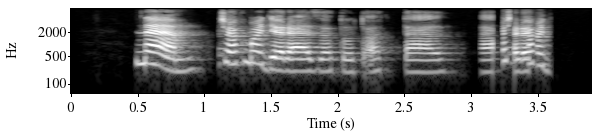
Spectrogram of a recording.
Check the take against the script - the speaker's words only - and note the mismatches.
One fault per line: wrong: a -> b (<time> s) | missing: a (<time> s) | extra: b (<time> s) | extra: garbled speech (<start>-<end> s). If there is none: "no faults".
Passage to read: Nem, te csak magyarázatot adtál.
missing: te (1.1 s)
extra: garbled speech (3.1-3.6 s)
